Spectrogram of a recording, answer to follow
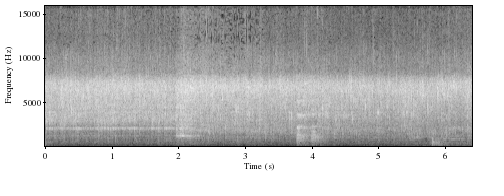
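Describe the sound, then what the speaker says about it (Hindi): Almonds roast in hot ghee with a loud, constant frying hiss, broken by a few brief clinks and scrapes of a spoon against the pan; no one speaks. "घी को हम गर्म कर लेंगे और इसमें अपने डालेंगे बादाम जो हमने बनाए"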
